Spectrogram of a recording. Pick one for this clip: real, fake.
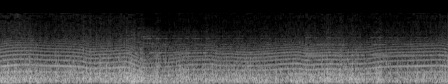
real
